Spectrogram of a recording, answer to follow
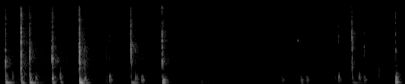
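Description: Typing on a computer keyboard: a quick run of about eight keystrokes in the first second and a half, then a few more scattered keystrokes in the last second.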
